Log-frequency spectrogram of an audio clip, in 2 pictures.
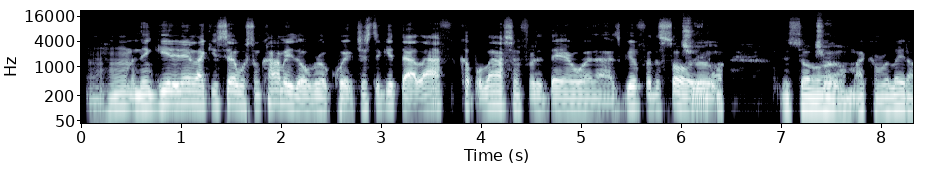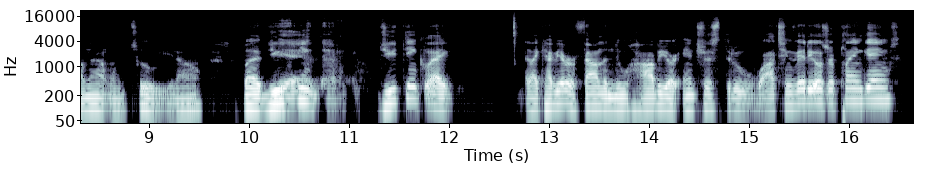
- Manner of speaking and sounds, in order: none
- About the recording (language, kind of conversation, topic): English, unstructured, How has technology changed the way you unwind and find relaxation?
- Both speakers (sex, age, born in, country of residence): male, 40-44, United States, United States; male, 45-49, United States, United States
